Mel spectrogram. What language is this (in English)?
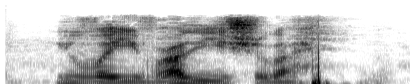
Kabyle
